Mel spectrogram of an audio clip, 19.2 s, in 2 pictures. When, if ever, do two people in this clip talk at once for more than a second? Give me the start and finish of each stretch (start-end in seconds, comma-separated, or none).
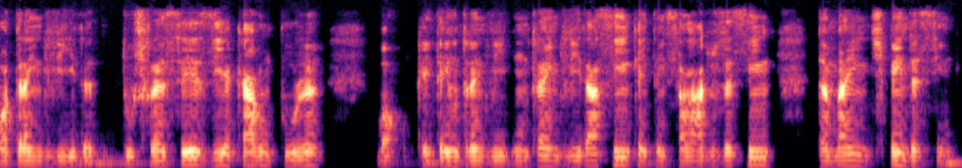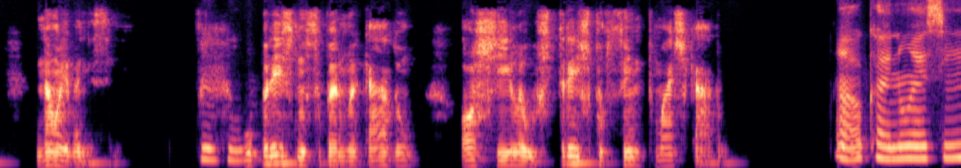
none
